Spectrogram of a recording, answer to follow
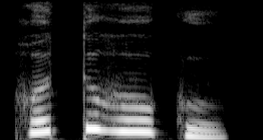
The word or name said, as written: ಹೊತ್ತುಹೋಗು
